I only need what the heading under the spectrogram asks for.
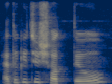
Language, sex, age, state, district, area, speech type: Bengali, female, 30-45, West Bengal, Birbhum, urban, spontaneous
